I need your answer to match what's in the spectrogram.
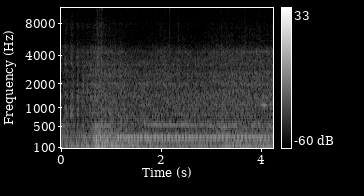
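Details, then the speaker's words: Diesel truck started during a CDL pre-trip so the reverse lights can be checked: it cranks briefly, catches and settles into a steady, smooth, even low idle; a normal start. "I'm now going to start my truck for reverse."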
